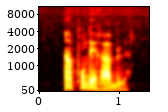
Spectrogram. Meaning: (adjective) 1. imponderable 2. intangible; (noun) unforeseen event, unpredictable event
- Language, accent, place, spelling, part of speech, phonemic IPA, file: French, France, Lyon, impondérable, adjective / noun, /ɛ̃.pɔ̃.de.ʁabl/, LL-Q150 (fra)-impondérable.wav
